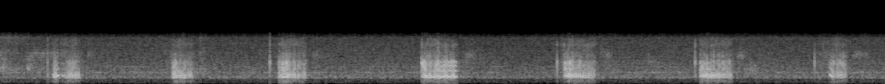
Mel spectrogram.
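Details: Snoring from a dozing puppy: seven harsh, breathy snorts over eleven seconds, loosely spaced every one and a half to two seconds, some slightly longer and louder, over soft room hiss.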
